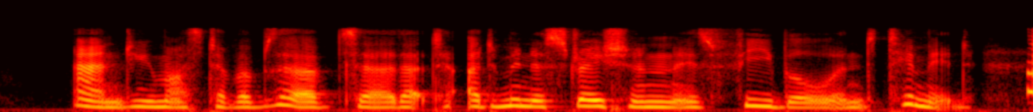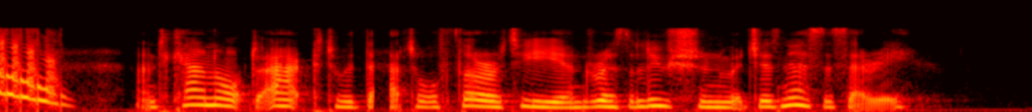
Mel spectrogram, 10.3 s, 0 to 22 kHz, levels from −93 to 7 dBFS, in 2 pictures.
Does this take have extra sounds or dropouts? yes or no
yes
